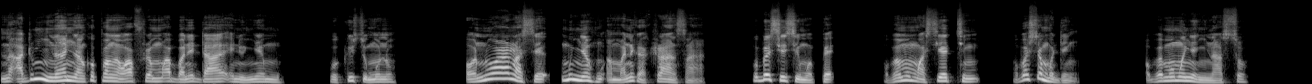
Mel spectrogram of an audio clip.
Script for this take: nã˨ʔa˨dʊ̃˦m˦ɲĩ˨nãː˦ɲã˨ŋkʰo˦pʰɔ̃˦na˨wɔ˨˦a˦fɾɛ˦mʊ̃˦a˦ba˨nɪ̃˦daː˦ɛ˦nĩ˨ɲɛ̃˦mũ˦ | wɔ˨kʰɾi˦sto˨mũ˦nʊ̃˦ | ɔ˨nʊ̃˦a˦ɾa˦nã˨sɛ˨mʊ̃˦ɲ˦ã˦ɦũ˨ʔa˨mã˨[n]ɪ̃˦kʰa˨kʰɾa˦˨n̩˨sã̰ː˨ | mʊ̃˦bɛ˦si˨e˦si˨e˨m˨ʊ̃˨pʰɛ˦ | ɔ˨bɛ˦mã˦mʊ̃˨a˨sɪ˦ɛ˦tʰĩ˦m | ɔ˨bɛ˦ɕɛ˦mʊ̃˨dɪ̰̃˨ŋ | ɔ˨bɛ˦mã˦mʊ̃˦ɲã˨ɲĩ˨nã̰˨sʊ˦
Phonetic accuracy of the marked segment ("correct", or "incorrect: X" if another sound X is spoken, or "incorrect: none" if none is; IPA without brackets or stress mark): correct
